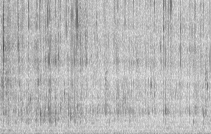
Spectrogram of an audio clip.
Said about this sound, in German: Muss ich mir direkt mal einen Kaffee einschenken hier.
